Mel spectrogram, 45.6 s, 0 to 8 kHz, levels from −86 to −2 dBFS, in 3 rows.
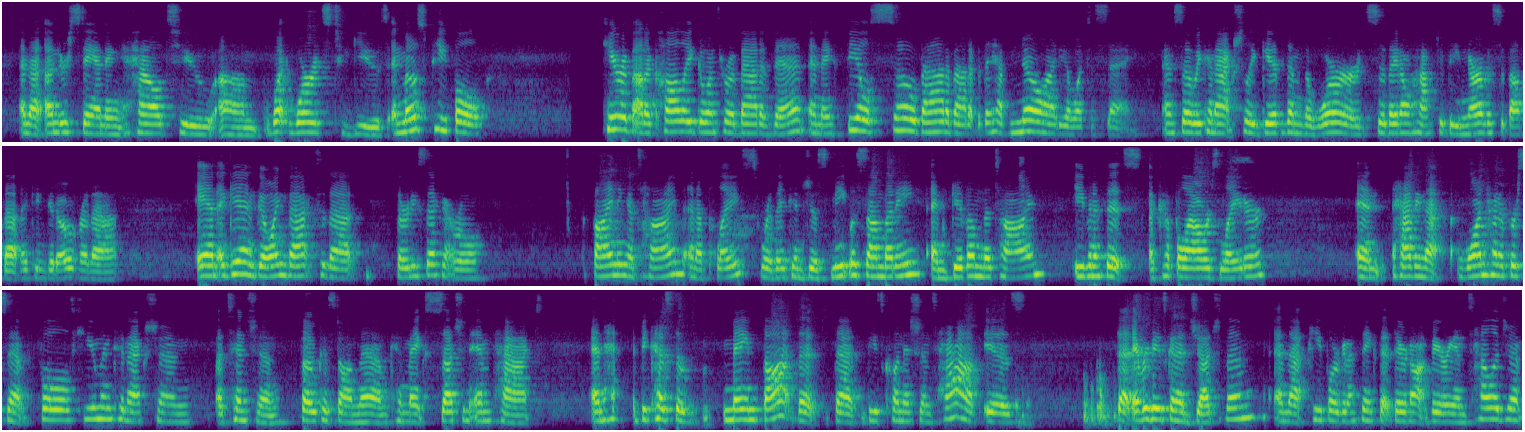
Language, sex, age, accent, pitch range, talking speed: English, female, 30-49, American, 185-225 Hz, 185 wpm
